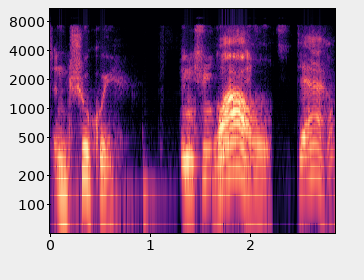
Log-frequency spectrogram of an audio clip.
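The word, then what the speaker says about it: Nzechukwu: It's pronounced Nchukwi.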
